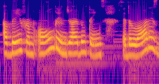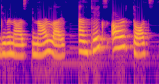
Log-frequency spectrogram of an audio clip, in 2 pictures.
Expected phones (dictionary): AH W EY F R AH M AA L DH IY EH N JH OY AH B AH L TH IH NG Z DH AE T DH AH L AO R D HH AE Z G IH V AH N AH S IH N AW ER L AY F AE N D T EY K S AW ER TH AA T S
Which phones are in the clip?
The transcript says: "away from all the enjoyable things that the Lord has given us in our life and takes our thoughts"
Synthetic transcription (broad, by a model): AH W EY F R AH M AA L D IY EH N JH OY AH B AH L T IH NG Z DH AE T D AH L AO R D HH AE Z G IH V AH N AH S IH N AW ER L AY AE N D T EY K S AW ER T AA T S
